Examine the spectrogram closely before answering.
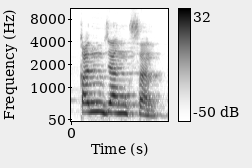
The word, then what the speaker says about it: conjunction: कि इसका सही उच्चारण कंजंक्शन इसको हम कंजंक्शन बोलते हैं ठीक है इसको हम कंजक्शन नहीं बोलते कंजंक्शन इसका सही उच्चारण है सही प्रोनंसिएशन है अब इसकी हिंदी की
